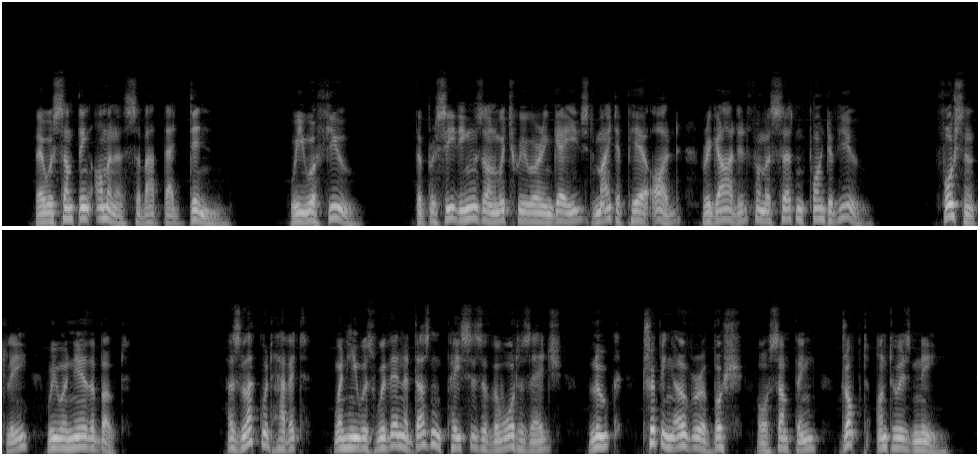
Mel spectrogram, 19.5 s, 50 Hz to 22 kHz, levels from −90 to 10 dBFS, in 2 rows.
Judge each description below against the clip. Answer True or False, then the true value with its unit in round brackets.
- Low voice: True (125 Hz)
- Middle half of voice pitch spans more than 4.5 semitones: False (3.9 semitones)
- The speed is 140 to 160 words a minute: False (190 wpm)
